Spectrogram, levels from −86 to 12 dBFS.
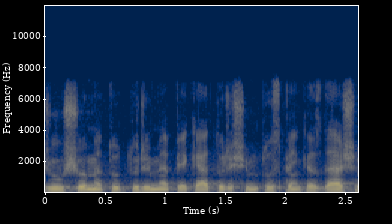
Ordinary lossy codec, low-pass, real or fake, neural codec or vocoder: Opus, 64 kbps; 7.2 kHz; real; none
